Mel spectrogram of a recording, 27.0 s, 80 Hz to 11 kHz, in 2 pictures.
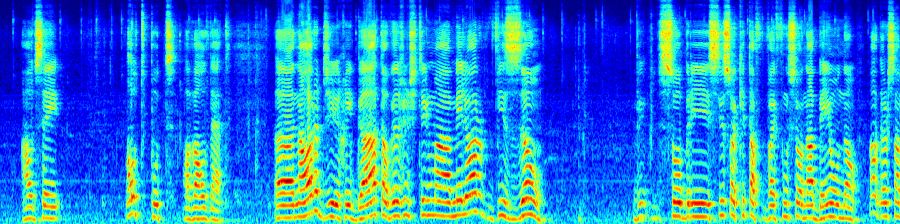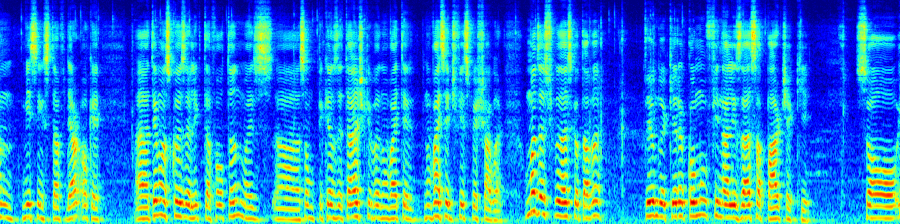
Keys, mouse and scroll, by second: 0.5 middle click, 1.2 middle click, 1.7 shift+middle click, 2.0 middle click, 2.9 shift+middle click, 3.1 middle click, 3.7 3, 3.9 click, 4.2 middle click, 4.5 g, 5.1 shift+click, 5.4 middle click, 5.9 g, 6.3 shift+click, 6.6 middle click, 7.2 g, 7.5 shift+click, 7.6 click, 8.2 middle click, 8.6 g, 8.9 shift+click, 9.5 click, 9.7 g, 10.2 shift+click, 10.6 middle click, 11.1 middle click, 11.5 middle click, 12.0 click, 12.3 middle click, 12.8 g, 13.0 shift+click, 13.8 middle click, 14.7 click, 15.0 middle click, 15.3 g, 15.9 shift+click, 16.2 middle click, 16.9 click, 17.3 middle click, 17.8 g, 18.2 shift+click, 18.5 middle click, 18.8 shift+middle click, 19.4 middle click, 19.9 scroll up 1, 20.2 middle click, 21.3 middle click, 22.3 2, 22.7 alt+shift+click, 23.2 alt+a, 23.6 alt+shift+click, 24.6 alt+shift+click, 25.0 middle click.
